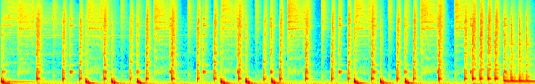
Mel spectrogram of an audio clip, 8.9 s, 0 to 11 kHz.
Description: • 108 Bpm Drum Groove A Key.wav
Free breakbeat - kick tuned to the A note. Loudest frequency: 1040Hz
108-bpm-drum-groove-a-key-qN3.wav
